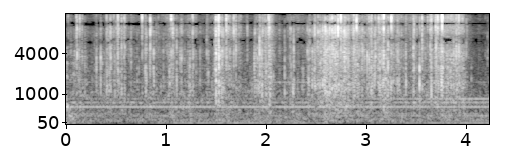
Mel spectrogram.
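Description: Clear plastic bag crinkling and rustling in a dense run of small crackles as it is pulled off a model horse.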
